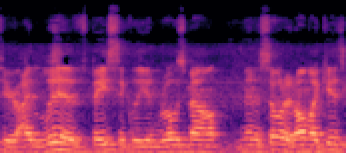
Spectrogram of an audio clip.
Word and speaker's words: Rosemount: And I always mispronounced it because I would call it Rosemont, because that's where I was from here in Illinois. And Rosemount, Minnesota.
